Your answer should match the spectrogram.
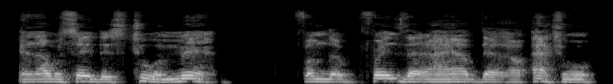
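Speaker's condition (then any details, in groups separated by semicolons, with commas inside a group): Sporadic ALS; must speak slower and carefully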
